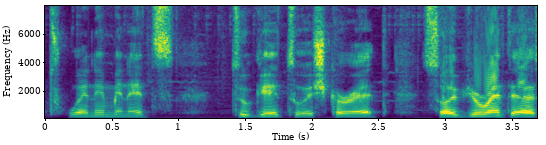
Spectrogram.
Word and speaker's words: Xcaret: to keep these in mind Xcaret is not pronounced good it's called a curette from the Quinta Avenida is gonna take you roughly around 20 minutes to get to ash curette so if you're rented a scooter is gonna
